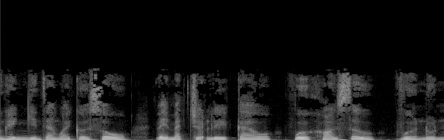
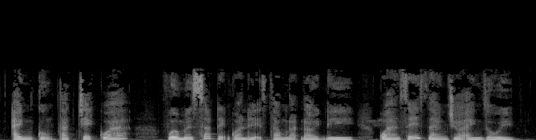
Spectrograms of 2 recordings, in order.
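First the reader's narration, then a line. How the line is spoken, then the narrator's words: Soft scornful huff. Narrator (Vietnamese): Cô khẽ hừ nói thêm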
